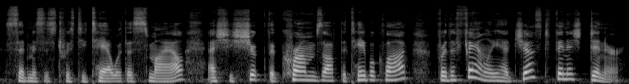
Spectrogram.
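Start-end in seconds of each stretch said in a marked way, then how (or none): none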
